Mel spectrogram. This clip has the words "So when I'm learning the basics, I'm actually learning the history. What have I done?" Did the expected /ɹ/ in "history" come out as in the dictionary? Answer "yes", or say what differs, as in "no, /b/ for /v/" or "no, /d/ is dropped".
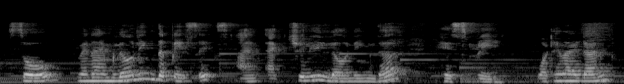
yes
